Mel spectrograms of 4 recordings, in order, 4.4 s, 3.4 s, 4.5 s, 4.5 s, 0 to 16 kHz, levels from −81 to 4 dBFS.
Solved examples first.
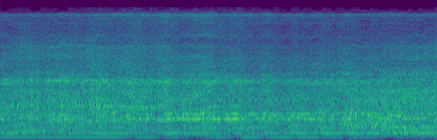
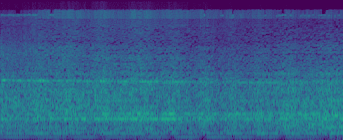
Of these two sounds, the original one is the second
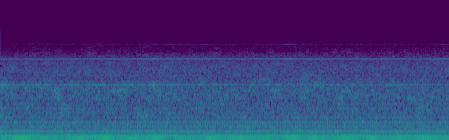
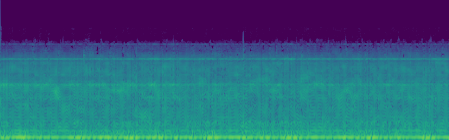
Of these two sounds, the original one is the first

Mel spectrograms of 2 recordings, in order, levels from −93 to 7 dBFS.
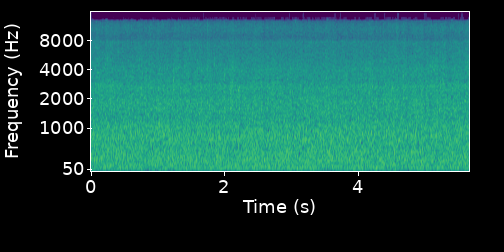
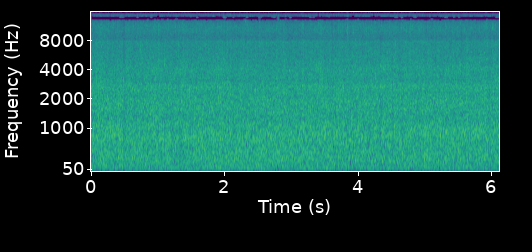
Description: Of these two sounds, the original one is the second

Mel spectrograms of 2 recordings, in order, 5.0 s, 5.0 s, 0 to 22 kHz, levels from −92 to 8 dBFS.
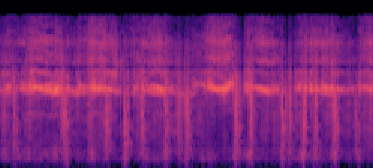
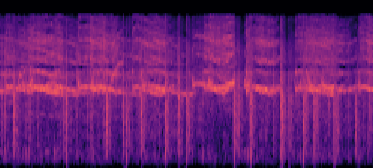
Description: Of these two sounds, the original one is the second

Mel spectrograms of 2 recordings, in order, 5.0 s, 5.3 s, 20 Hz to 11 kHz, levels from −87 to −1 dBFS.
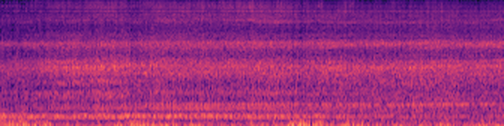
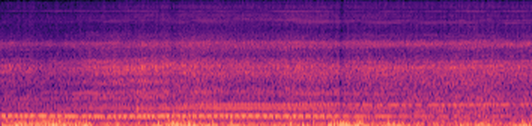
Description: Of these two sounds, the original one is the second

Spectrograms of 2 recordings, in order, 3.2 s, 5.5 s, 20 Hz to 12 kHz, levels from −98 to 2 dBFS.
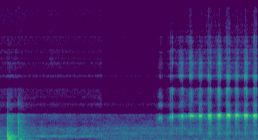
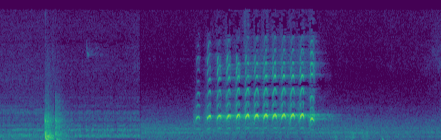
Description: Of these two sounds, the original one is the second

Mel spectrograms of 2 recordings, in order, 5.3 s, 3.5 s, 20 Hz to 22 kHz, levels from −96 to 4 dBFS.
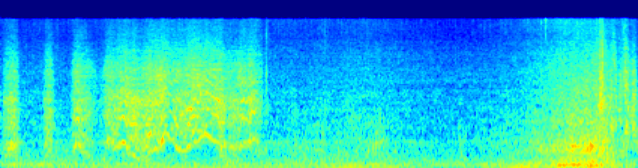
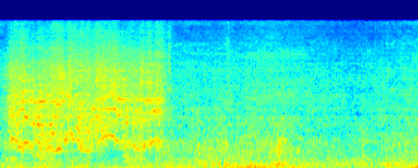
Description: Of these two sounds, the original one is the first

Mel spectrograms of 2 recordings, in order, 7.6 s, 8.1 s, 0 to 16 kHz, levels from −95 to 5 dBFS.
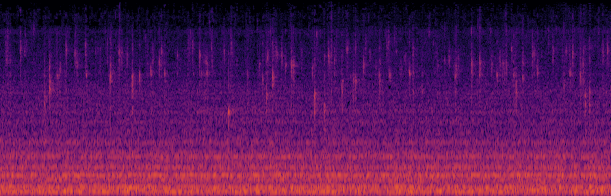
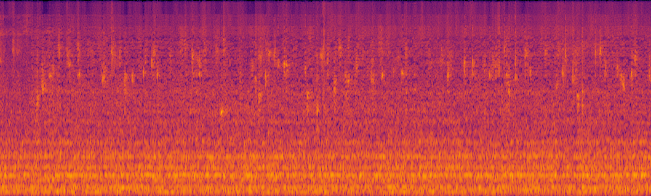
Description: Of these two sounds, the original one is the first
